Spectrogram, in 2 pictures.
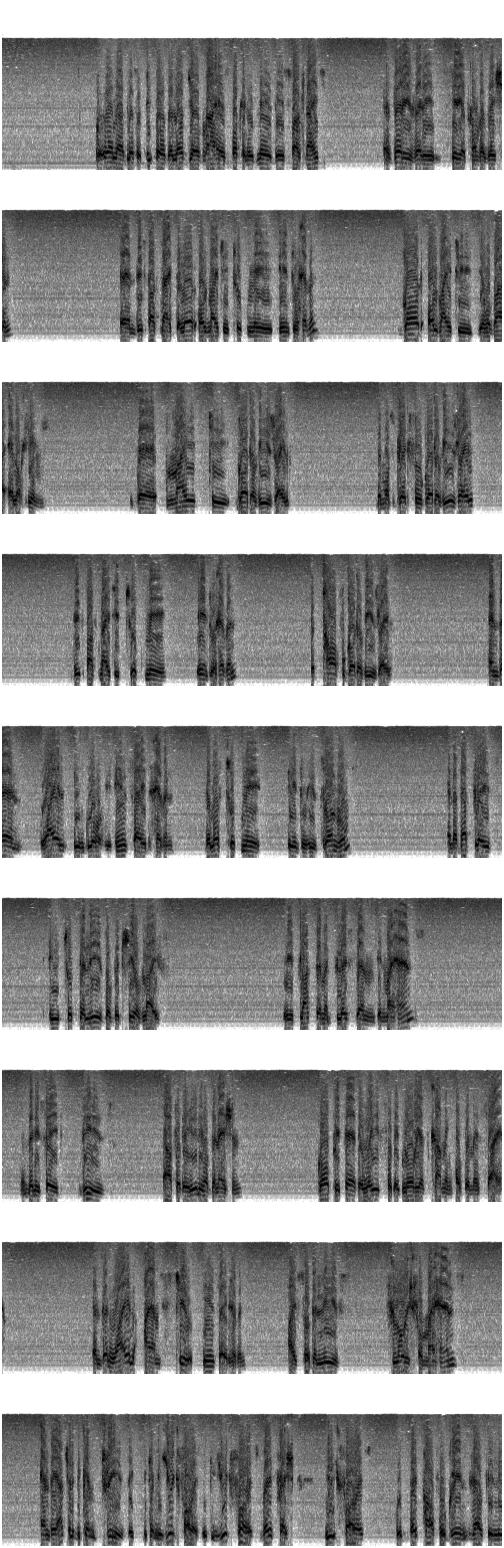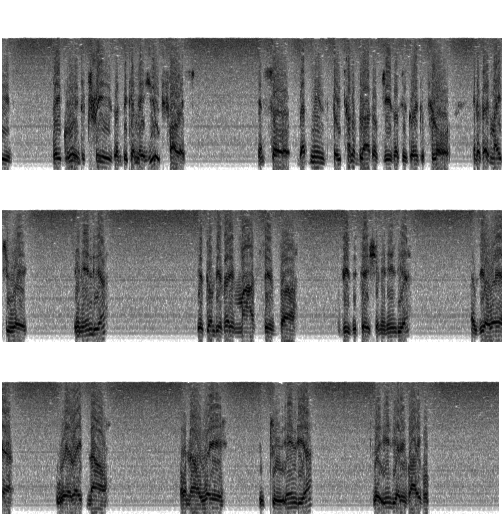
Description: PRÉSENTÉE PAR LES DEUX MÉGA PUISSANTS PROPHÈTES DE JÉHOVAH.
Diffusion capturée depuis JESUS IS LORD RADIO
